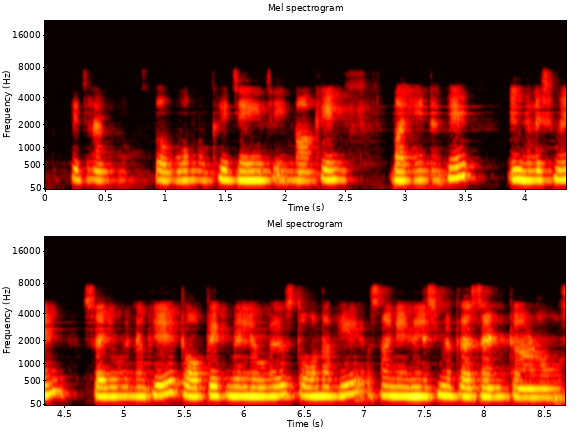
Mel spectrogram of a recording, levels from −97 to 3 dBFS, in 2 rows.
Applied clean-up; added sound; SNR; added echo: neural mask model DeepFilterNet 3.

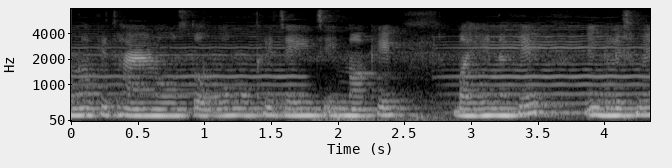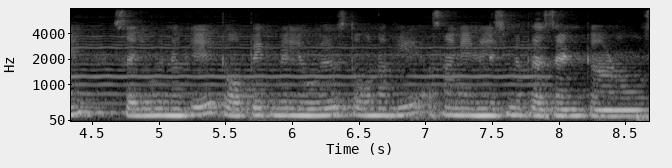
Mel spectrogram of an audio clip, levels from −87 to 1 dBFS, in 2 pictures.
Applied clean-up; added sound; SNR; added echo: none; Bowed string instrument; 17 dB; reverberation time 1.4 s.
